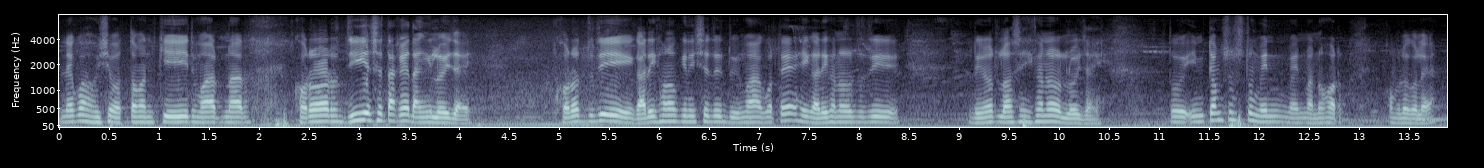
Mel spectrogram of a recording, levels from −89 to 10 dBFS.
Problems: constant background noise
